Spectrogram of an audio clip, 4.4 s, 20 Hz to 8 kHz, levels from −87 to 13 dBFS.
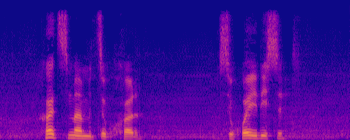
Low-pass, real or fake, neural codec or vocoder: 7.2 kHz; fake; codec, 16 kHz, 2 kbps, X-Codec, WavLM features, trained on Multilingual LibriSpeech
